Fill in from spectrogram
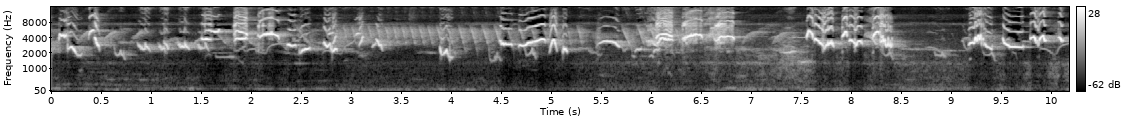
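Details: Riled by a rival, an Oriental magpie-robin delivers a rich, rapid mix of whistles, chirps and a buzzy rattling trill, phrases tumbling one after another with short breaks.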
